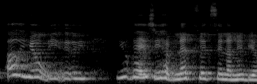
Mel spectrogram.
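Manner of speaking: the man doubting Namibia has Netflix, mock surprise; mocking surprised man. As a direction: imitate his disbelief, quick.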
